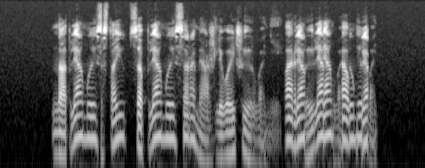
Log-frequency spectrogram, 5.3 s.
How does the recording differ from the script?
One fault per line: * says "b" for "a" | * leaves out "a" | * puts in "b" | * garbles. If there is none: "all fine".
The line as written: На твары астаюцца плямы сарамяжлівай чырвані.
* says "плямы" for "твары"
* garbles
